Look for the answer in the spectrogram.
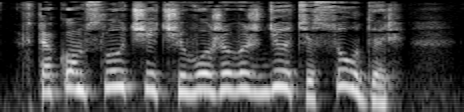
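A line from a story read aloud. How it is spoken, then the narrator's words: Ardent exclamation. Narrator (Russian): горячо воскликнула герцогиня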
